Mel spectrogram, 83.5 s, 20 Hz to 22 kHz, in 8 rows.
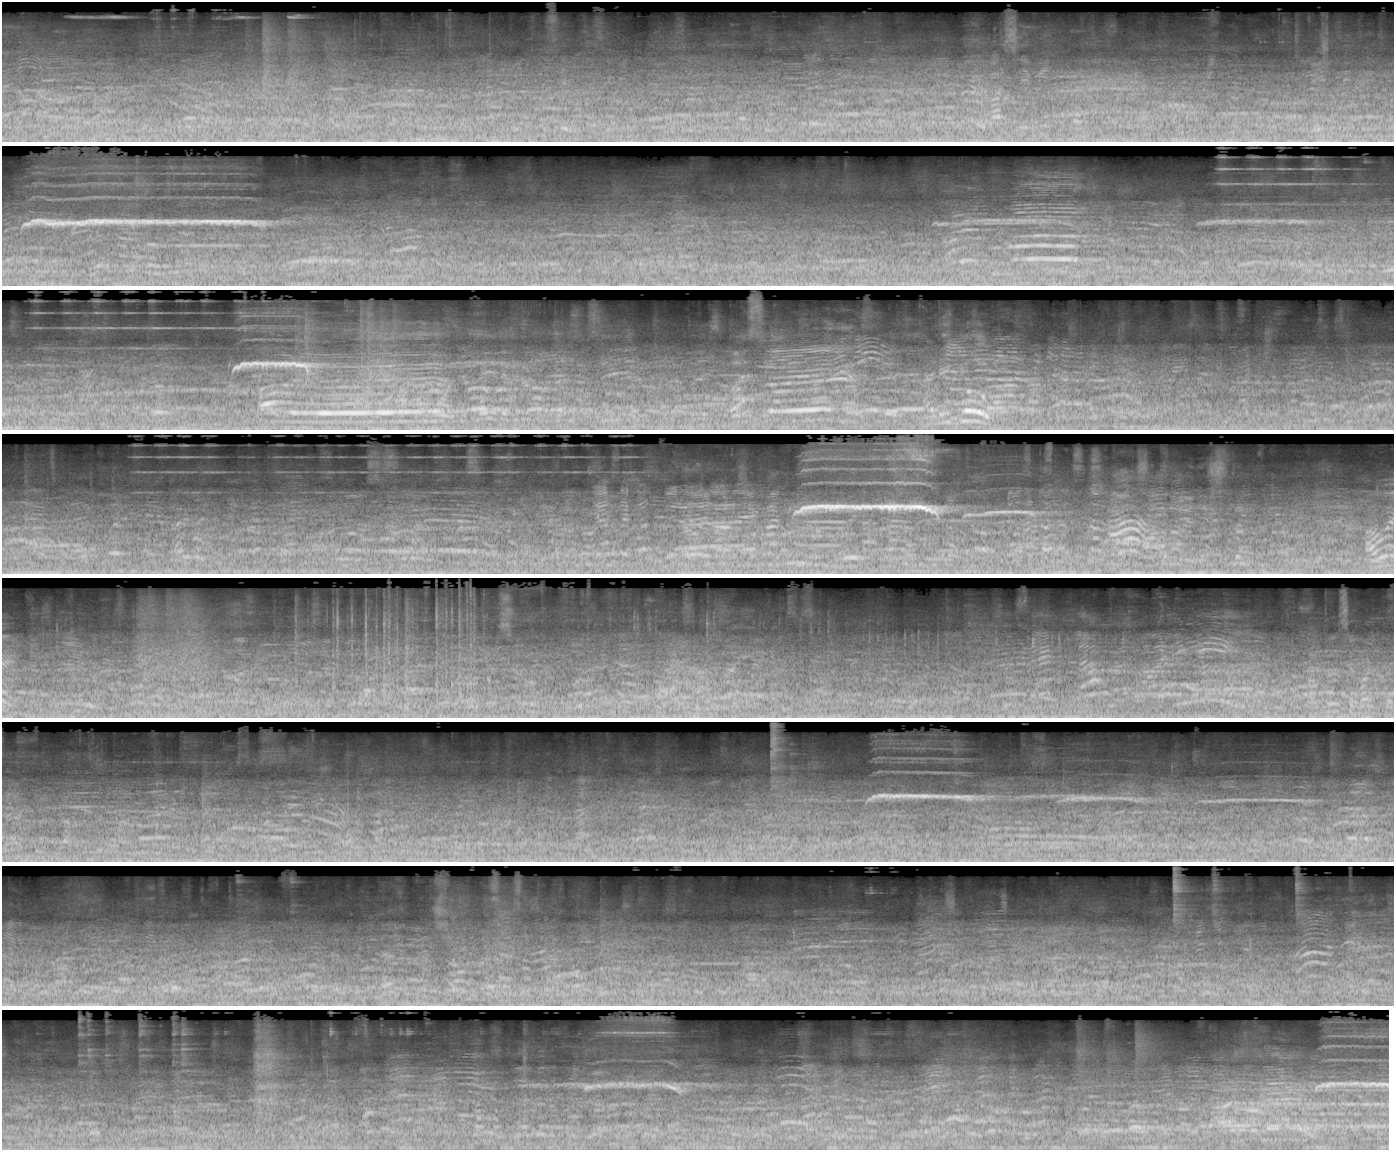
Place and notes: {"title": "Ottignies-Louvain-la-Neuve, Belgium - 24 heures vélos - 24 hours Bicycles", "date": "2017-10-25 20:50:00", "description": "24 heures vélos means, in french, 24 hours bicycles. Students are doing a big race, with traditional VTT running fast, folk and completely crazy bikes, running slow and bad and drunk, all running during 24 hours. Every whistle notice a bike incoming. Also, its a gigantic carousal. Every student is drunk. On evening it's happy people, shouting, pissing everywhere and vomiting also everywhere. Later on the night, more and more alcohol, it will be another story... But also this feast, it's bleusailles. It's a patois word meaning ... perhaps trial by fire, its hard to translate as it's a quite special belgian folk, with clothes and rules. 9:30 mn, it's baptized students walking, coming from Hermes school, shouting and ... singing ? I think they are completely drunk ! Recording while walking in the center of the city. It's all night shouting like this !", "latitude": "50.67", "longitude": "4.61", "altitude": "113", "timezone": "Europe/Brussels"}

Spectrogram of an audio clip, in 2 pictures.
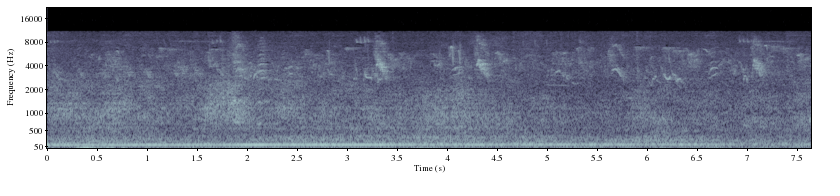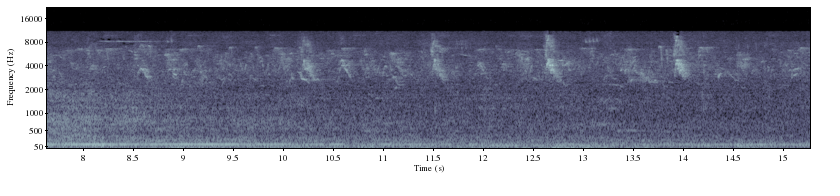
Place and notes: {"title": "CILAOS centre - 20181101 0827-CILAOS ambiance sonore du au tourisme", "date": "2018-11-01 08:27:00", "description": "Le problème c'est que c'est intermittent durant 5 à 7h de temps tout de même, plutôt que regroupé durant une tranche horaire limitée: attendre que ça passe signifie renoncer à la matinée entière et le calme durable ne revient jamais vraiment avant qu'il fasse couvert.\nCette ambiance sonore provoque un cumul de dégâts sur la nature et la société:\n1: ça empêche les oiseaux endémiques de communiquer et défendre convenablement leur territoire en forêt face à une concurrence, en particulier avec le merle-maurice mieux adapté qu'eux au bruit: cet avantage ainsi donné au merle-maurice aide encore un peu plus les plantes envahissantes qui mettent en danger la forêt primaire.\n2: ça induit un tourisme agressif et saccageur qui se ressent au sentier botanique. En présence d'un tel vacarme personne n'a idée de calmer des enfants qui crient ou d'écouter les oiseaux: le matin les familles avec enfants font beaucoup plus de dégâts car la nature n'est qu'un défouloir et rien d'autre.", "latitude": "-21.14", "longitude": "55.47", "altitude": "1186", "timezone": "Indian/Reunion"}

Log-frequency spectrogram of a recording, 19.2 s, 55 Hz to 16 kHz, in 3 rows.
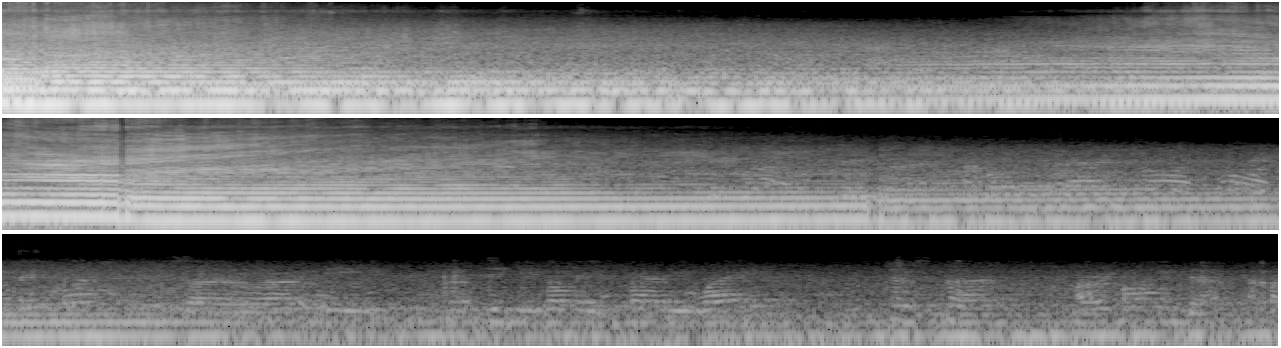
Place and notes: {"title": "Silverstone Circuit, Towcester, UK - british motorcycle grand prix 2021 ... moto three ...", "date": "2021-08-28 09:00:00", "description": "moto three free practice three ... copse corner ... olympus ls 14 integral mics ...", "latitude": "52.08", "longitude": "-1.01", "altitude": "158", "timezone": "Europe/London"}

